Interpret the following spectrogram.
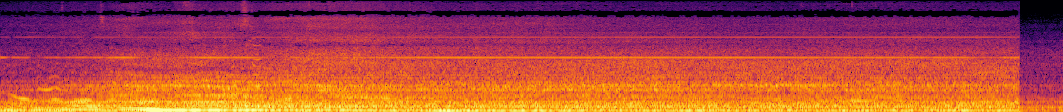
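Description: Steady low engine rumble, swelling about a second and a half in and staying loud.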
